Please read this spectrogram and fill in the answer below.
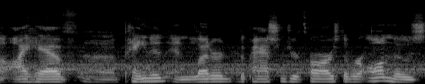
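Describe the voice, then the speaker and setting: Over noticeable background noise, a man with an American accent speaks at a moderate pace. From US Midwest, Cincinnati, Ohio. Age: 70s. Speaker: model railroader, navy veteran. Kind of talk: layout tour narration. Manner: hesitant, many filler words.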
